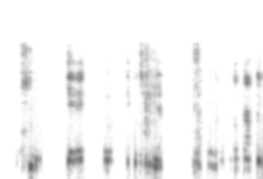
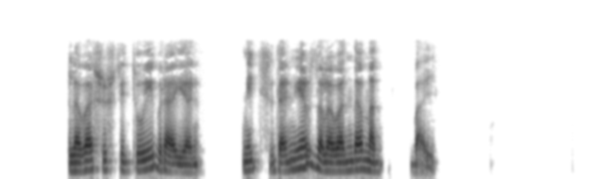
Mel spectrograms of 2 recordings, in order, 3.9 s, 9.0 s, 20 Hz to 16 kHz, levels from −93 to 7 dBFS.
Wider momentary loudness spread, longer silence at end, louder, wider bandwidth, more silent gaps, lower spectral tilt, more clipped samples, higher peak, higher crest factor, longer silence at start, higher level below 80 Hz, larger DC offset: about the same, 15 LU vs 13 LU; second, 0 s vs 2.5 s; second, -44 LUFS vs -18 LUFS; about the same, 7.4 kHz vs 7.4 kHz; first, 0.64-0.99 s, 1.28-1.55 s, 1.70-1.89 s, 2.45-2.88 s, 3.05-3.10 s, 3.80-3.84 s vs 3.08-3.63 s, 5.91-6.15 s; second, -3.5 dB/octave vs -6.5 dB/octave; neither; second, -24 dBFS vs -2 dBFS; about the same, 20 dB vs 18 dB; second, 0.3 s vs 1.05 s; second, -80 dBFS vs -66 dBFS; neither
